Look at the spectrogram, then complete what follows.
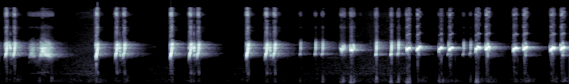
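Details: Common quail, female, giving crisp whistled triplets repeated roughly each second, the notes becoming quicker, softer and more closely spaced toward the end; faint low knocks underneath.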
